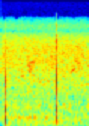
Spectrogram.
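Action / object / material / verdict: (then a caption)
flick / damper bread loaf baked in campfire coals / bread / hollow. Two light finger flicks on a loaf of survival damper bread that was baked buried in campfire coals. Each produces a short, dull, hollow tap that dies away almost instantly. The hollow sound shows the bread is baked through and ready.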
